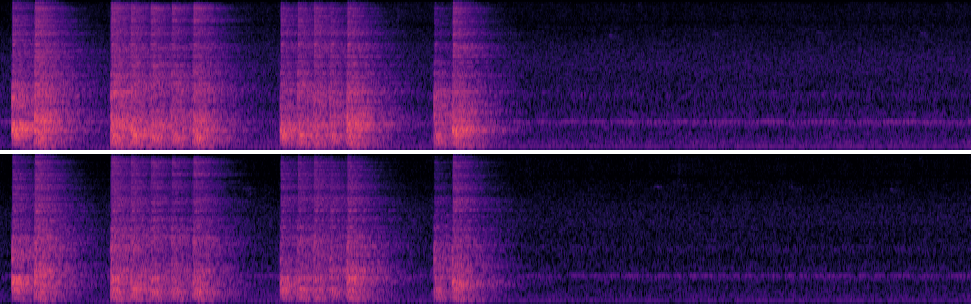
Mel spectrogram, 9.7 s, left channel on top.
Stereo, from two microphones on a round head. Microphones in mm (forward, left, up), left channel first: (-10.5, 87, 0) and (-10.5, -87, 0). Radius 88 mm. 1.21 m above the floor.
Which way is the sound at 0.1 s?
Centre (ahead or behind).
